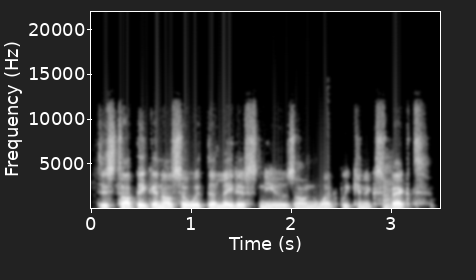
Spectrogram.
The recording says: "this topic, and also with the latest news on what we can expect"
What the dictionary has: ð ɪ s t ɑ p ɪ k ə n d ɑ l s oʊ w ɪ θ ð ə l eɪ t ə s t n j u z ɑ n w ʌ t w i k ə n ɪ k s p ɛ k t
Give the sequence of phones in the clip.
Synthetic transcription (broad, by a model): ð ɪ s t ɑ p ɪ k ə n ɑ l s oʊ w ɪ ð ə l eɪ t ə s t n j u z n w ʌ t w i k ə n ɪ k s p ɛ k t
